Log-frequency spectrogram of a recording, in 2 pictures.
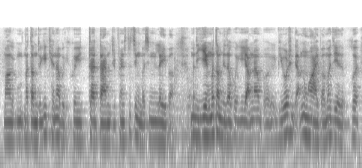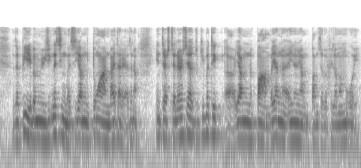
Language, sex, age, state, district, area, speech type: Manipuri, male, 18-30, Manipur, Imphal West, urban, spontaneous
